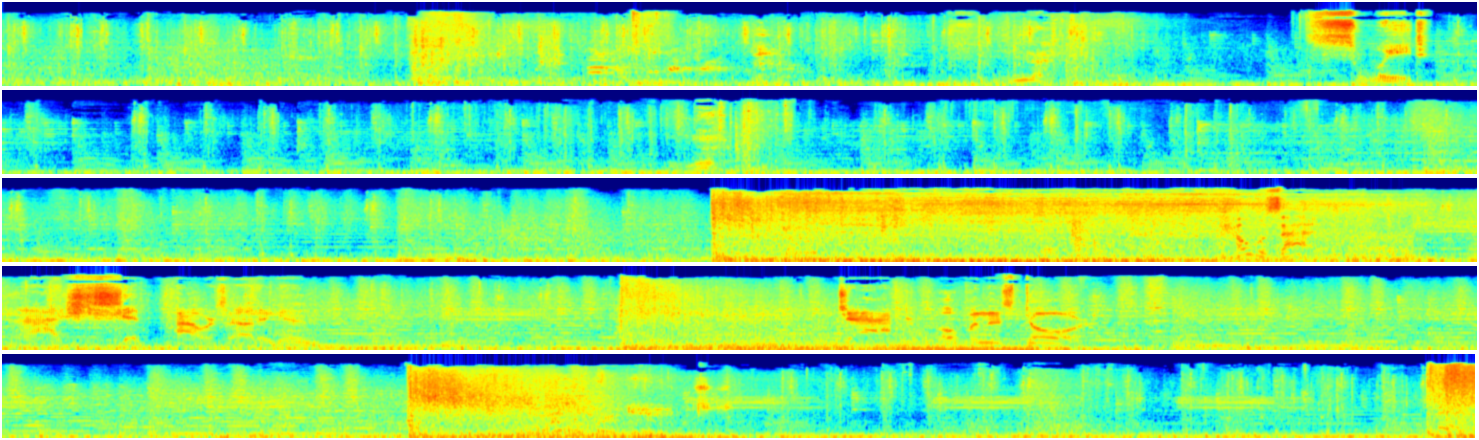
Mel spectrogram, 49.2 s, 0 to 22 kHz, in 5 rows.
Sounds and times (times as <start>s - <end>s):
Music: 0.0s - 49.1s.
